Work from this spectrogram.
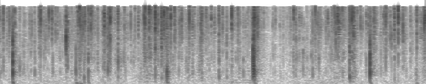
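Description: Fingers with long nails crinkle and press the cellophane wrap on a kraft paper notebook, which is held and then laid flat. The result is a dense run of bright, dry crinkles and sharp crackles with almost no low end, each snap dying away almost instantly.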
